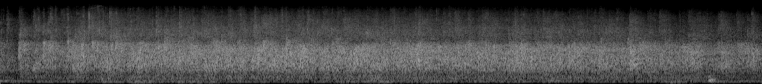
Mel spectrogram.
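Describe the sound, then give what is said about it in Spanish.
An audience claps loudly and steadily for several seconds to welcome a guest, a dense, continuous wash of many hands with no voices standing out above it. “a quien quiero que recibas con un fuerte aplauso.”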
